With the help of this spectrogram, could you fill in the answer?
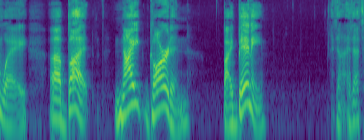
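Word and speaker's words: Benee: to be listening to benny her her name is spelled b-e-n-e-e-b-e-n-e-e so when you say benny it just seems weird um but that is her name all right anything about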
